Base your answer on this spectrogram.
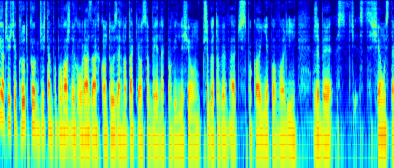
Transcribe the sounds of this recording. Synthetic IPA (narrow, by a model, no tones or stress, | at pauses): iɔt͡ʂɨvʲiɕt͡ɕɛkɾut̪kɔɡd͡ʑeɕt̪ampɔpɔvaʐnɘxṵɾazaxkɔnt̪uzʲjaxnɔt̪akʲɛɔsɔbɘjɛd̪nak̚pɔvʲinːɘɕɛpʂɘɡɔt̪ɔvɘvat͡ɕspɔkɔjɲɛpɔvɔlʲiʐɛbɘ | ɕɛst̪ɛ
